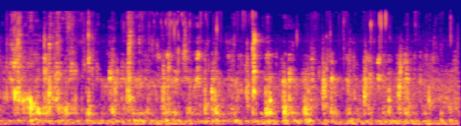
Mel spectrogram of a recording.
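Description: Faint, close-up chewing of a crispy cheese-crusted mulita: soft, irregular mouth clicks and smacks.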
